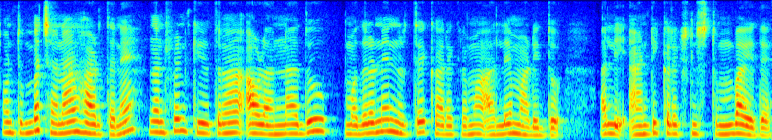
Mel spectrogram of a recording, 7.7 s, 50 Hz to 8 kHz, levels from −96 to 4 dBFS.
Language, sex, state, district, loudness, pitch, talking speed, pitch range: Kannada, female, Karnataka, Mysore, -18 LUFS, 200 Hz, 140 wpm, 185-220 Hz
